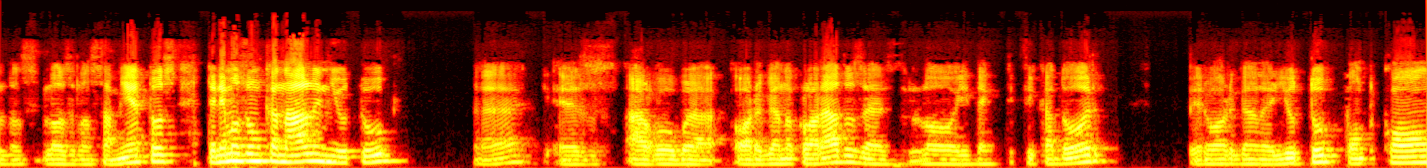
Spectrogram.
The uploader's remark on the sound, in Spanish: Charlamos via zoom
